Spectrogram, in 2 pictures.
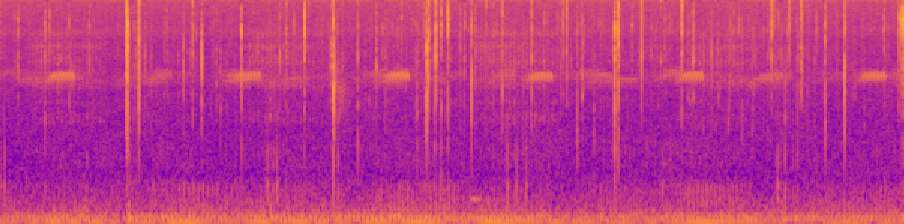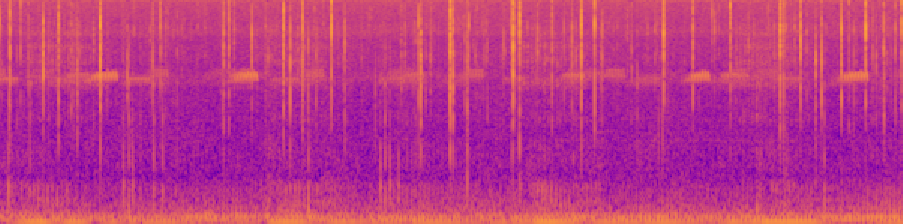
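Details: Purring sleeping kitties by a crackling fire in a spring garden: steady deep rumbling purr under rapid fire crackles, with cricket-like chirps repeating about every second across the whole stretch.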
